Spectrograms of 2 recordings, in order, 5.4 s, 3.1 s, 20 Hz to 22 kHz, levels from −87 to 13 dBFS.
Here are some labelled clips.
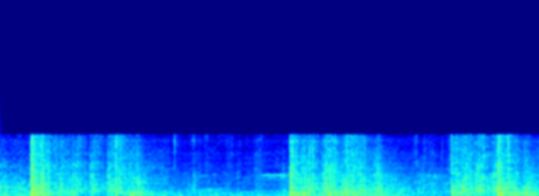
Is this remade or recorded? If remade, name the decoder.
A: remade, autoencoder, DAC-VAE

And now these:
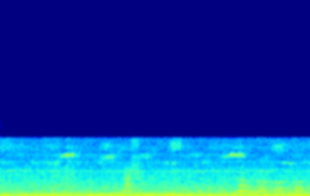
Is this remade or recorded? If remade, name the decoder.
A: remade, autoencoder, DAC-VAE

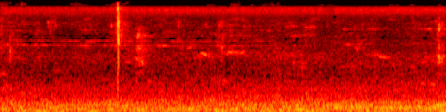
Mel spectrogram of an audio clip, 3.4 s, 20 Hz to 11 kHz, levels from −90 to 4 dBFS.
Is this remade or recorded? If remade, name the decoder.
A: recorded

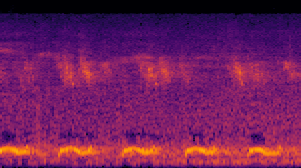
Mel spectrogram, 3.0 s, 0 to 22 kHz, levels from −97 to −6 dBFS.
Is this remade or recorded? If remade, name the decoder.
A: remade, autoencoder, DAC-VAE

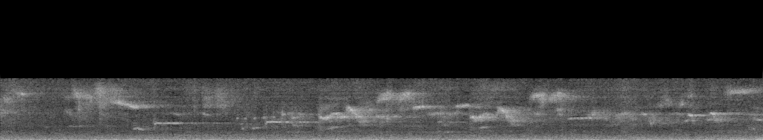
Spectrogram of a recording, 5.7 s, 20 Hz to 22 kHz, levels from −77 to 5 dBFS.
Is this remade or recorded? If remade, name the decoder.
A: remade, autoencoder, DAC-VAE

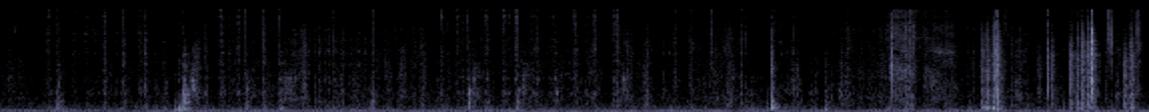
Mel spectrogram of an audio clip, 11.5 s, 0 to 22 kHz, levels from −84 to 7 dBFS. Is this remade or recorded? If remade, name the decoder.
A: recorded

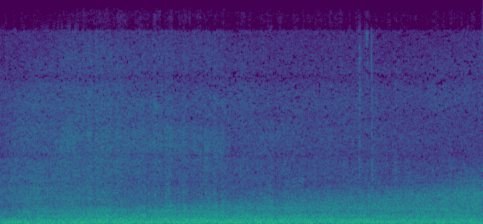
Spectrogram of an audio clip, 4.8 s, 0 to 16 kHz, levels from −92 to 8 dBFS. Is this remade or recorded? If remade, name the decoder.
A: recorded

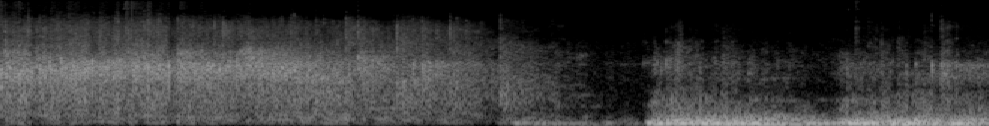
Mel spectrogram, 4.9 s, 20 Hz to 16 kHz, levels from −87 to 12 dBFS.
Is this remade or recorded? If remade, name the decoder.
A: recorded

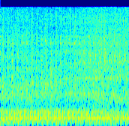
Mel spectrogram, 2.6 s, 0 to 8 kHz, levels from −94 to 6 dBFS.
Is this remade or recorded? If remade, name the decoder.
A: recorded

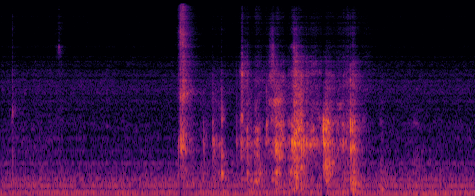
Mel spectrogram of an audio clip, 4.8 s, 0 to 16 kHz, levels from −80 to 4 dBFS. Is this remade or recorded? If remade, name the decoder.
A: remade, autoencoder, DAC-VAE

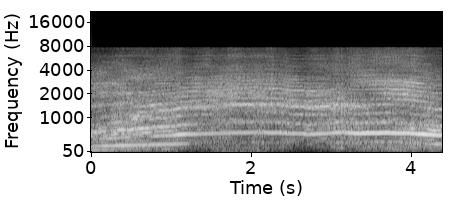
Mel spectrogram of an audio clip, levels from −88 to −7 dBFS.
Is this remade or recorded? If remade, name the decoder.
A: remade, autoencoder, DAC-VAE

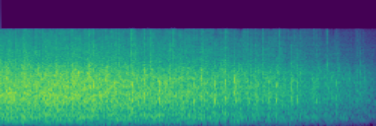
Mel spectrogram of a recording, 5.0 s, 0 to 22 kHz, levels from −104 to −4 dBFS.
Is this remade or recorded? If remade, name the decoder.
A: remade, autoencoder, DAC-VAE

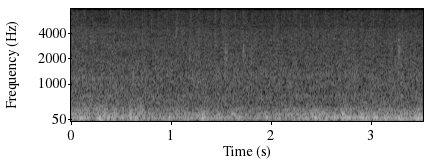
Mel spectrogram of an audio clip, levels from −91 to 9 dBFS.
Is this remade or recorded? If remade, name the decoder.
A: recorded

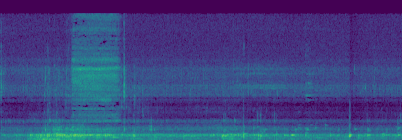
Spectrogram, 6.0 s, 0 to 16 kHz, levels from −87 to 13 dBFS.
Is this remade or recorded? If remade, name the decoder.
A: recorded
